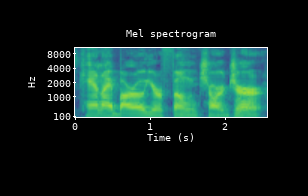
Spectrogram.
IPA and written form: kæn aɪ ˈbɑːr.oʊ jʊər foʊn ˈtʃɑːr.dʒər (CAN I BORROW YOUR PHONE CHARGER)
